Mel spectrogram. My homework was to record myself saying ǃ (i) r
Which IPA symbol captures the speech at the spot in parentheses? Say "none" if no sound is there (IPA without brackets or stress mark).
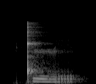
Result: y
